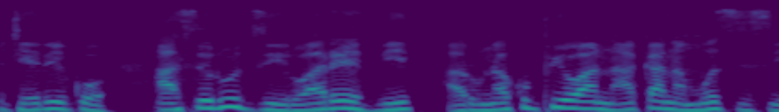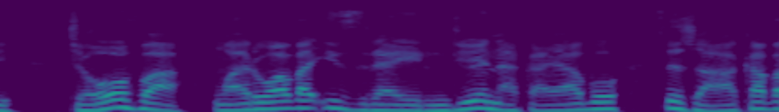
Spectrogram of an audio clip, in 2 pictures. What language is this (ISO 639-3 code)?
sna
